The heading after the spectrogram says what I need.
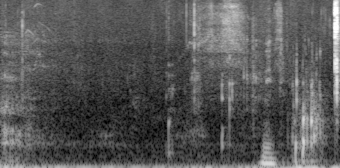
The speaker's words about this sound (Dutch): Ik ga eerst even een slokje nemen.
